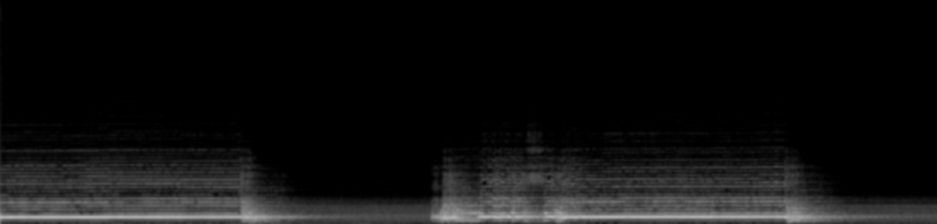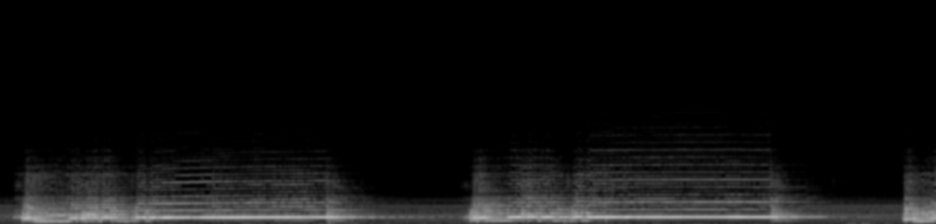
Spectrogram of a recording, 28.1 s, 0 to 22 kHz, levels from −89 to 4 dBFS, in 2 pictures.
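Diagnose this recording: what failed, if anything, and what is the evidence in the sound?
Nothing in the recording points to a failure at any stage; the sounds it carries come through continuous and intact throughout.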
